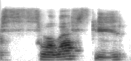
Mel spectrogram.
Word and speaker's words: Swarovski: gorilla glue i have to use glass or swarovski i can finally say it right rhinestones um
